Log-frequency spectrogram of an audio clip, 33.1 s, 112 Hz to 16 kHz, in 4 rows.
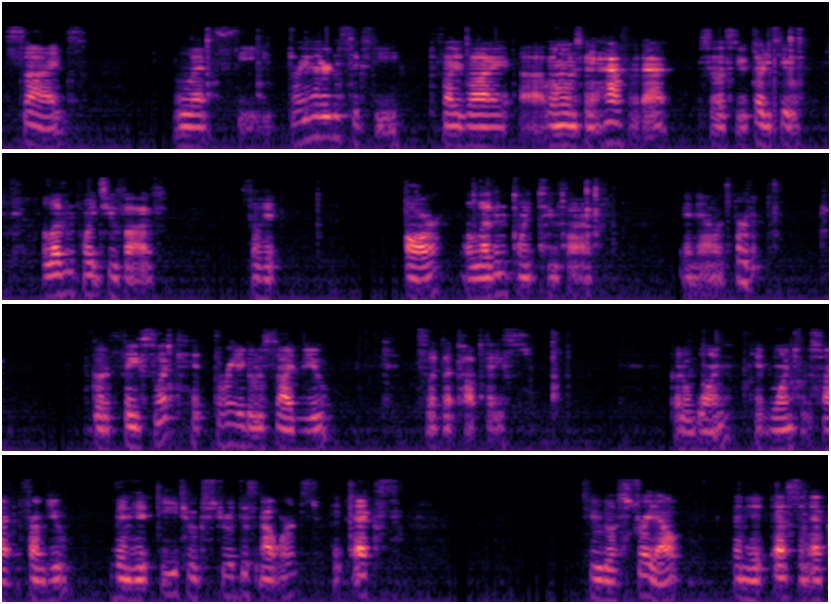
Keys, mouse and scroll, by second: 11.3 Tab, 12.2 r, 14.3 Tab, 18.2 KP_3, 22.0 KP_1, 26.3 e, 32.5 s.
